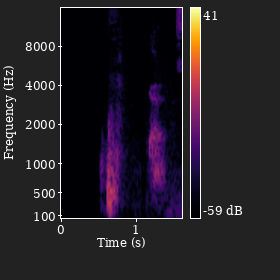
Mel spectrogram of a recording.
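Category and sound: human body sound, sipping tea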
